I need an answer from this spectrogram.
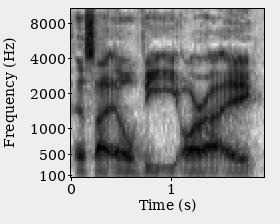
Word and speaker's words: Silveria: It's Silveria.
